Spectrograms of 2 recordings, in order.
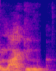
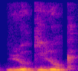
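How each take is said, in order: First: The name is said with an English-like pronunciation. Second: The name is said with a Spanish-like pronunciation. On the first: "o Lucky Luke" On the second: "de la forma más como nosotros tradicionalmente lo pronunciamos"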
